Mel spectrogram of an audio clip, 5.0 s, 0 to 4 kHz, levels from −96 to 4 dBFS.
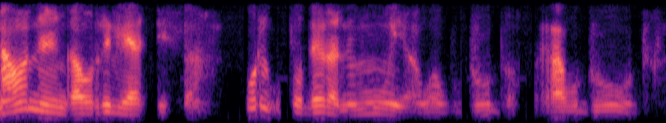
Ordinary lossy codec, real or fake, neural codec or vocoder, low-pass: none; fake; autoencoder, 48 kHz, 128 numbers a frame, DAC-VAE, trained on Japanese speech; 3.6 kHz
